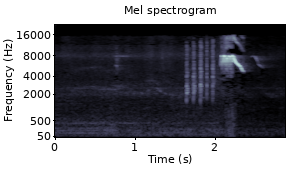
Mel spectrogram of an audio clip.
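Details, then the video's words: Juvenile tledekan voice, played to encourage other tledekan to sing. A quick run of five rapid clicking notes leads into one loud, high, down-slurred chirp, over a low rumbling background. "Pancingan bunyi burung Tledekan bahan"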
